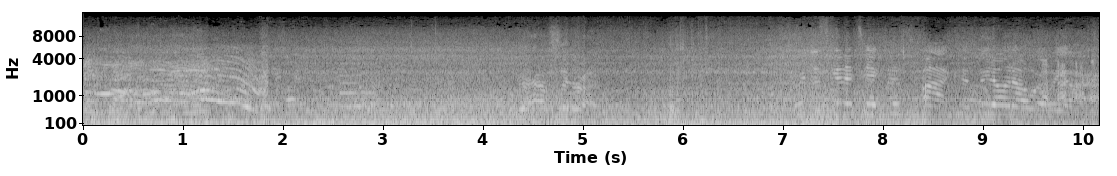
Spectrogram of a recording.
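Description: Motor vehicle engine, most likely the parade truck's, idling with a steady low rumble, while people talk nearby in the first two seconds and again near the end.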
